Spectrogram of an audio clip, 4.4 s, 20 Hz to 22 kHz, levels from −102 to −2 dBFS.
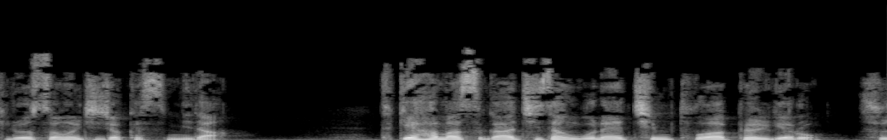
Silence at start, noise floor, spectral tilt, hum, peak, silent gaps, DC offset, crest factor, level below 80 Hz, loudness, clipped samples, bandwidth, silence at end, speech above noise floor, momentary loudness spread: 0.05 s; -63 dBFS; -6 dB/octave; none; -4 dBFS; none; under 0.1%; 20 dB; -56 dBFS; -24 LUFS; under 0.1%; 13 kHz; 0 s; 39 dB; 10 LU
